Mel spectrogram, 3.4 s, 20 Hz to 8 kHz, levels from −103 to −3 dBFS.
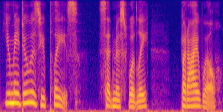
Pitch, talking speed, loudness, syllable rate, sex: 205 Hz, 215 wpm, -17 LUFS, 5.8 syllables/s, female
